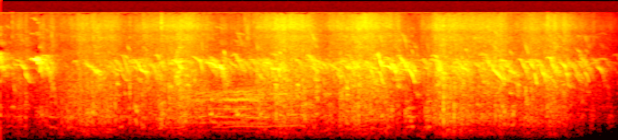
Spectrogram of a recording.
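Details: A flock of Brazilian free-range (caipira) domestic hens on a countryside farm clucks and chatters continuously, with dense overlapping calls and some wing flapping in the background.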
